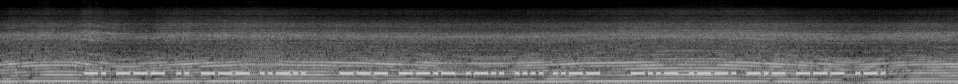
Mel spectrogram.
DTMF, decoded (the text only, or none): none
